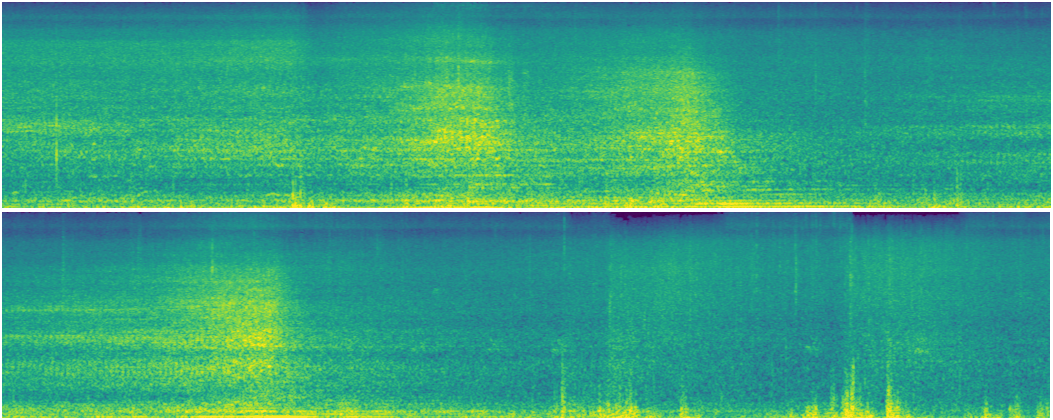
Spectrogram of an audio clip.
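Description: Road traffic passing close by, several vehicles going by one after another with a low rumble and tyre noise that swells and fades, the loudest pass about two-thirds of the way through as a small truck goes by. A few sharp knocks near the end.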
